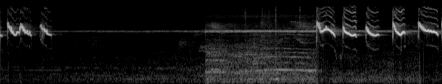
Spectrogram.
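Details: Japanese white-eye fighting song of the líu đấu type, meant to provoke other birds: three quick falling whistles, a long gap with low background noise, then a fresh burst of high slurred notes.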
